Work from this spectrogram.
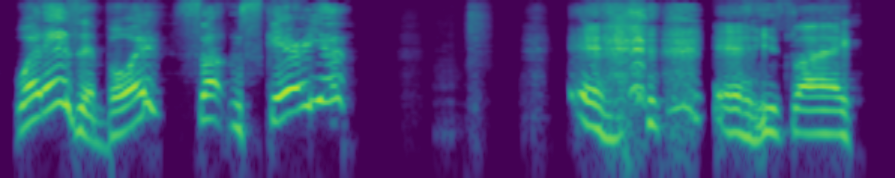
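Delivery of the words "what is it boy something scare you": put-on swooping Southern accent, pitched higher. Retelling a scene, the speaker voices Bill talking to Red: Southern accent. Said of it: "try my best to do this Southern accent".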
